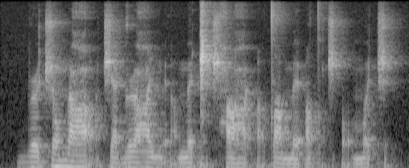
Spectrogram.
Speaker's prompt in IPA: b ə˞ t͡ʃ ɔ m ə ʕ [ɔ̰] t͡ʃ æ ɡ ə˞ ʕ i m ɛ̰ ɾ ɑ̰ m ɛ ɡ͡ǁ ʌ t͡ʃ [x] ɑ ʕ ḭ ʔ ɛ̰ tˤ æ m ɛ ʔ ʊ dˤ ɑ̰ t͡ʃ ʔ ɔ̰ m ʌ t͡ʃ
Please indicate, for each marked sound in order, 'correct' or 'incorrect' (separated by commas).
incorrect, incorrect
